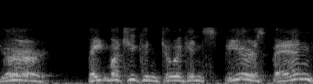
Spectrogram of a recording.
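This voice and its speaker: A man's raspy, put-on character voice, high in pitch, at a fairly slow pace. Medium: audio drama. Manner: rustic, plain.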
